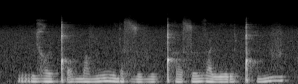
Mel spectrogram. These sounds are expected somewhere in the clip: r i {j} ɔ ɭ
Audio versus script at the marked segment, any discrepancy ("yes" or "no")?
yes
